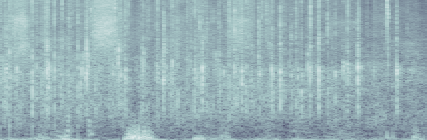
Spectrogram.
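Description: Audience applauding: a dense patter of many hand claps, with a brief low thud about a second and a half in.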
